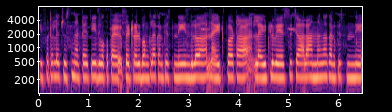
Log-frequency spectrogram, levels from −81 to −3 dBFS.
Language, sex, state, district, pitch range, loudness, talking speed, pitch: Telugu, female, Andhra Pradesh, Visakhapatnam, 225-230 Hz, -23 LUFS, 175 wpm, 230 Hz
